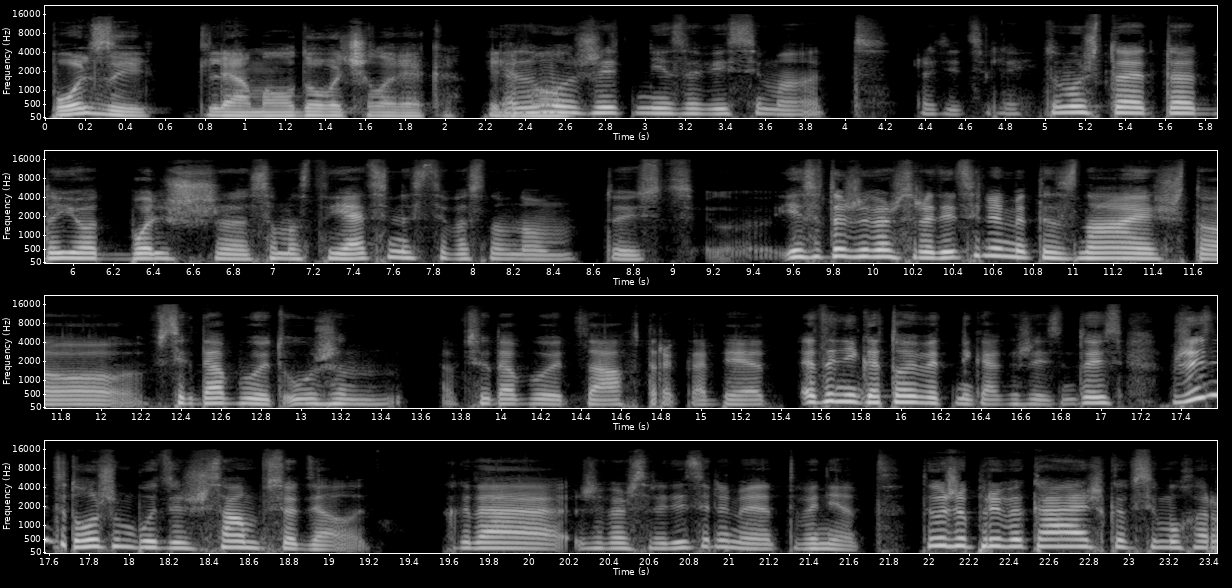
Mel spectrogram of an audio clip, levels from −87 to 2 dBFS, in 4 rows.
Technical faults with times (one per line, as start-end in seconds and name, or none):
none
